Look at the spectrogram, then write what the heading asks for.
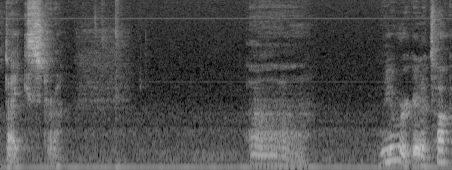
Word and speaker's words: Dijkstra: this is Dijkstra's algorithm that is a Dutch spelling so it's pronounced Dijkstra we were going to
